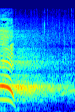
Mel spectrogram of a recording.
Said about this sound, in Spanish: Dale un aplauso fuerte.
